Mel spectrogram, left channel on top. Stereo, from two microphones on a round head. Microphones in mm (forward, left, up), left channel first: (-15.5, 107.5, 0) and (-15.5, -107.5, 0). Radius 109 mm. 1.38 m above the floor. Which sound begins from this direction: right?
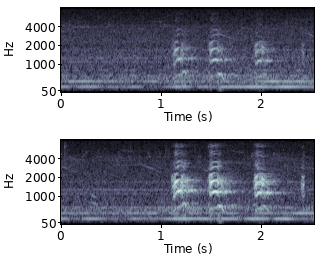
A dog barking, at 1.1 s.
